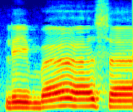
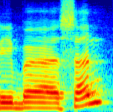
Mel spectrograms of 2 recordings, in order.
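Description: First: The word ends with a long vowel. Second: The word ends with an n sound. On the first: The speaker calls it right. "tapi libasa" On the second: The speaker calls it wrong. "Bukan libasan"

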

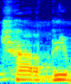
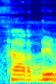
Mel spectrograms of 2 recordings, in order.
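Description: First: The word begins with a ch sound. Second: The word begins with an s sound.

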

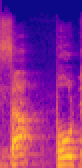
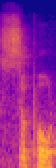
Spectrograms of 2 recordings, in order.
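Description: First: The first vowel is a full open 'ah'. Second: The first vowel is a weak, short schwa. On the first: The speaker calls it wrong. "ಸ ಪೋರ್ಟ್ ಅಂತ ಹೇಳೋದನ್ನು" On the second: The speaker calls it right. "ಸಪೋರ್ಟ್ ಅಂತ ಹೇಳಬೇಕು"

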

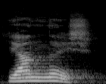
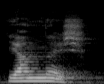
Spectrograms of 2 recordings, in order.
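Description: The two takes are said the same way.

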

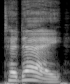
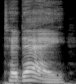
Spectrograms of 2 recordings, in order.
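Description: No difference in how they are said.

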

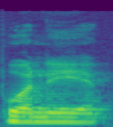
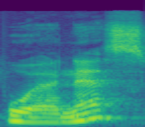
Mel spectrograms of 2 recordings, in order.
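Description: First: The name ends without an s sound. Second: The name ends with a clear s sound. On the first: The speaker calls it right. "sondern Beauharnais" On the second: The speaker calls it wrong. "wie ich gesagt habe, mit dem S betont am Ende"

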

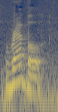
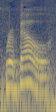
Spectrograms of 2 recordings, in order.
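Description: First: The stress is on the first syllable. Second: The stress is on the second syllable. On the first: It is a noun. "when the homograph is a noun, the stress is on the first syllable" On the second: It is a verb. "When it's a verb, the stress goes on the second syllable"

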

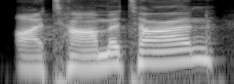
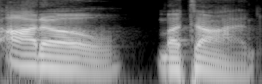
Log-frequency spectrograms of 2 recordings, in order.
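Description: First: The first part does not sound like Otto. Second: The first part sounds like the name Otto. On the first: The speaker calls it wrong. "I pronounce the word automaton" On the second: The speaker calls it right. "like O-T-T-O maton"

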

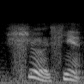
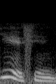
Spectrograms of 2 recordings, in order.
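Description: First: The first syllable is pronounced shè. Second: The first syllable is pronounced yè. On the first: The speaker calls it right. "河南省的射县" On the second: The speaker calls it wrong. "很多人都把它错读成叶县"

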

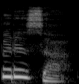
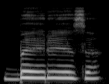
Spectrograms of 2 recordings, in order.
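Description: First: The stress is on the third syllable. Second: The stress is on the first syllable. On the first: "чи третій" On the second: "Перший"

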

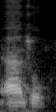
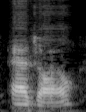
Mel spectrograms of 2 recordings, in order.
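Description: First: It is pronounced the American way. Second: It is pronounced the European way. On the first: "saying it in the American way" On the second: "those of you who live in Europe who expect to hear the word Agile pronounced Agile"

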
